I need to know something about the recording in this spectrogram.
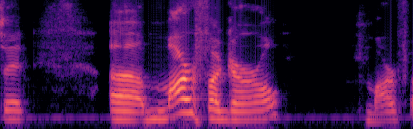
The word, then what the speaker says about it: Marfa: Marfa? Looks like they want to say Mafia, but they don't. Marfa.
